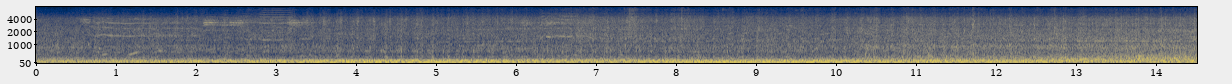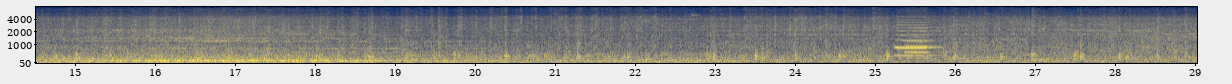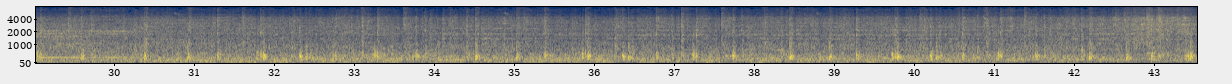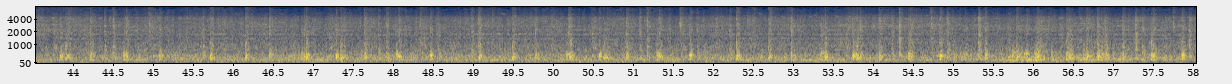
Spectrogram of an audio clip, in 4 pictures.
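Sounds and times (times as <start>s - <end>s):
train horn blast: 0.6s - 3.7s, 6.0s - 7.2s, 15.8s - 19.9s, 25.2s - 26.0s, 28.2s - 30.5s
train wheels clattering on rails: 1.2s - 58.0s.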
